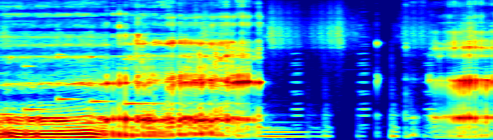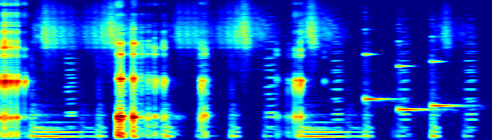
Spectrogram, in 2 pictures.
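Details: Burping compilation: long, deep, drawn-out belches one after another, with background music and tones; repeated burping.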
